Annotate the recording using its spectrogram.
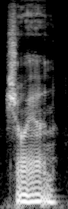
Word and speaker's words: Shy-Anne: I should mention that her name is spelled S-H-Y hyphen A-N-N-E, Cheyenne.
